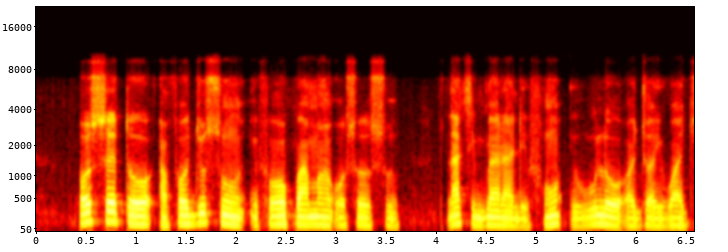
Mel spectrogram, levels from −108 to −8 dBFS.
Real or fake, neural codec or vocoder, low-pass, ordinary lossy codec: fake; codec, 16 kHz, 4 kbps, X-Codec, HuBERT features, trained on LibriSpeech; 7.2 kHz; Opus, 16 kbps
